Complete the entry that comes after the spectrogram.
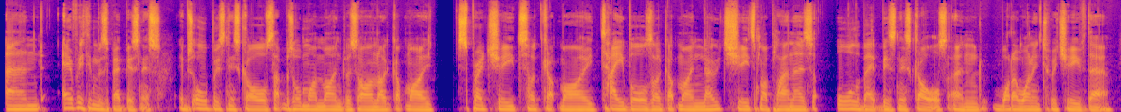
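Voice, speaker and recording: Mellow-voiced male podcast host, dry sound. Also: fairly low pitch, steady tone, fairly quick, few pauses, no echo. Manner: agreeable, uses tag questions, many fillers. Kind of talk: podcast conversation.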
